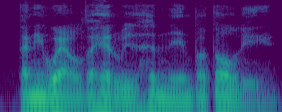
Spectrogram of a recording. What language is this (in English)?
Welsh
